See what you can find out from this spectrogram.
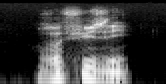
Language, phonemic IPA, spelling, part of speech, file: French, /ʁə.fy.ze/, refuser, verb, Fr-refuser.ogg
- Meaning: to refuse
